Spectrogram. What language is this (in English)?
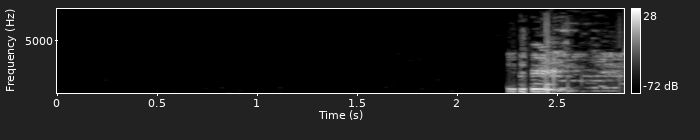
Chinese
